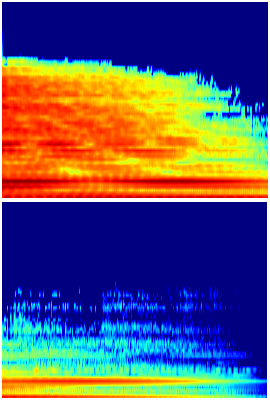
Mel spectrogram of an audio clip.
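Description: Hard rock band's final distorted electric guitar chord held and ringing out at the end of a song. Its brightness dies away from about four seconds in, and it fades almost to silence near the end.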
